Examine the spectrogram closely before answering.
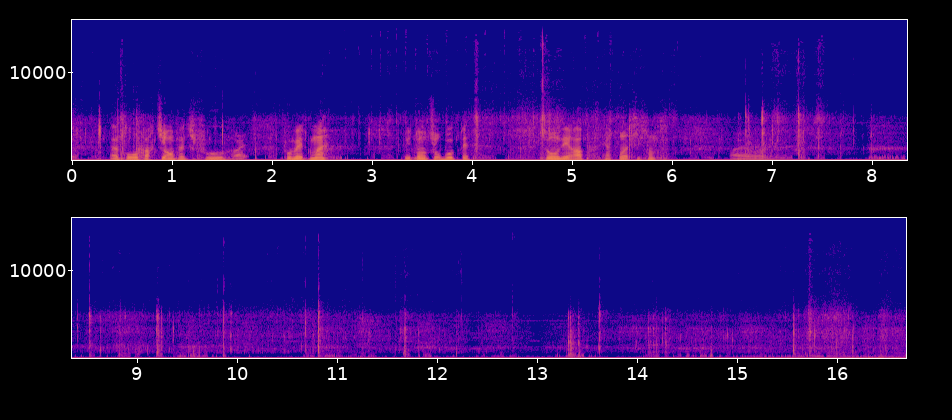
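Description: Twigs and stones click and crack under bicycle tyres.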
